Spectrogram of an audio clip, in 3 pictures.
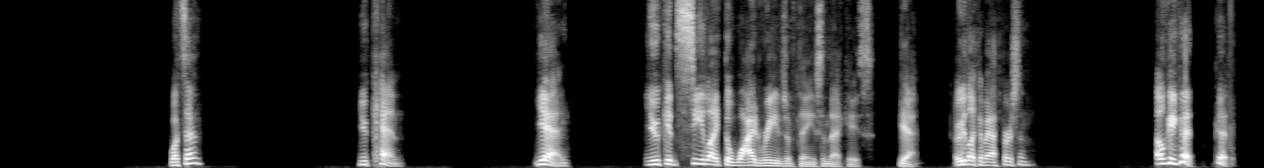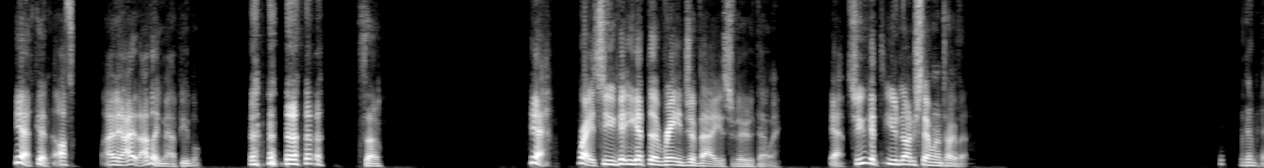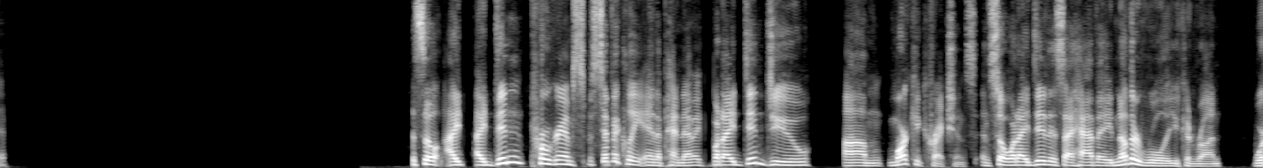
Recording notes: This was a live class recorded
